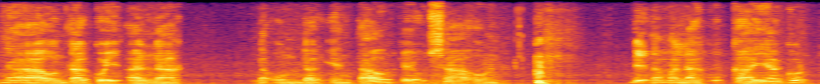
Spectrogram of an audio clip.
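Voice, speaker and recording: An actor playing a middle-aged, weary shopkeeper father who speaks gently and hesitantly to his son in a radio drama. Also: on the low side, fairly even intonation, measured pace, vocal fry, heavy background noise.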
